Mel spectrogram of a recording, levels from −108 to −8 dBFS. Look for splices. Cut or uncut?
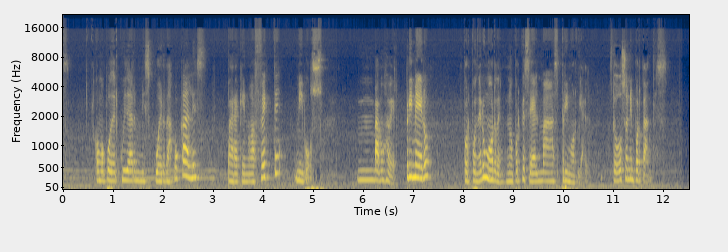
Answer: cut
